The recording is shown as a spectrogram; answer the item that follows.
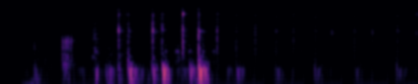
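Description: A few people clapping, heard faintly as sparse, irregular claps through a video call's audio; the claps come thickest in the first couple of seconds and thin out after about three seconds.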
